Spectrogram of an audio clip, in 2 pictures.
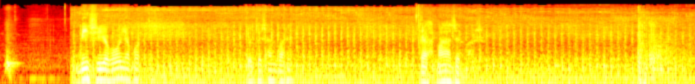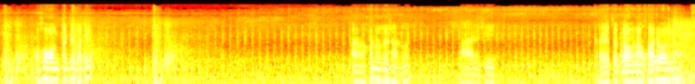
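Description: Helicopter rotor blades thump rapidly and steadily.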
